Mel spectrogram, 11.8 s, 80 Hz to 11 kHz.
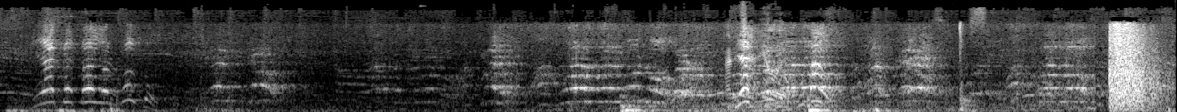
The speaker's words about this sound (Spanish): Hay los disparos. Bueno, eran las 6:30 de la tarde de un 23 de febrero de 1981.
